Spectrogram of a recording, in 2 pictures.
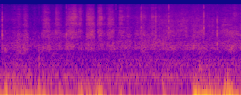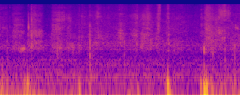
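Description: Gloved fingertips scratch and tap a small, hollow, printed cardboard box labelled "USB Camera Adapter," held close in front of the microphone. A steady, dry rubbing scratch with bright rasping edges runs throughout, broken by a few soft, low, hollow thumps that die away almost instantly.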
